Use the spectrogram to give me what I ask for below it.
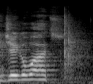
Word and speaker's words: gigawatt: more satisfying to me now if you pronounced it gigawatt okay kind of like gigabyte yeah you know the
